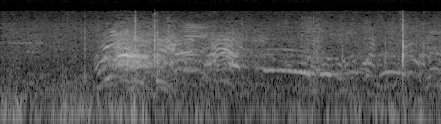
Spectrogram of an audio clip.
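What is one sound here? Men on a field shout loudly in celebration, heard from a distance outdoors.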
